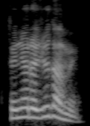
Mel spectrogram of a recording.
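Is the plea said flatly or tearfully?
flatly. It is said flatly, without pleading emotion.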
